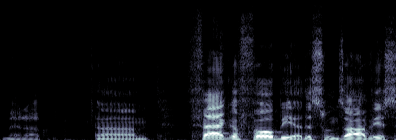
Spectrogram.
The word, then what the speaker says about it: phagophobia: It was a coin toss, and Phagophobia.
